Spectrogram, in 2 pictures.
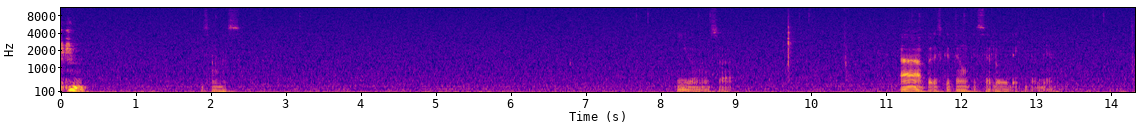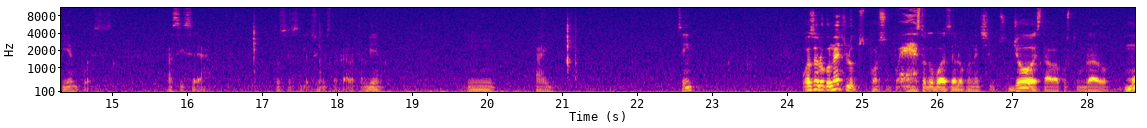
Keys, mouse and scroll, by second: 2.5-3.6 drag, 3.9-7.2 middle drag, 7.9 middle click, 8.7 right click, 10.0 alt+shift+right click, 11.6 shift+right click, 12.2 shift+right click, 14.5 shift+middle click, 16.7 click, 17.1-17.4 scroll, 17.4 shift+middle click, 18.1 shift+middle click, 19.8-21.1 drag, 21.3 Tab, 22.2-23.6 middle drag, 25.4-27.8 drag, 28.2 scroll down 2, 28.2-28.6 middle drag.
